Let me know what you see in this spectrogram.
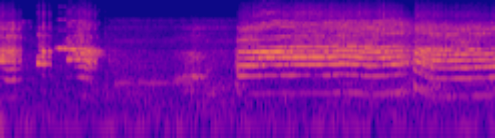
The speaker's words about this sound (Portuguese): Ah, oh, a menina tá chorando.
